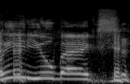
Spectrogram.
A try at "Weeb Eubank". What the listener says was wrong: Not Eubanks. Just Bank. Eubank.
